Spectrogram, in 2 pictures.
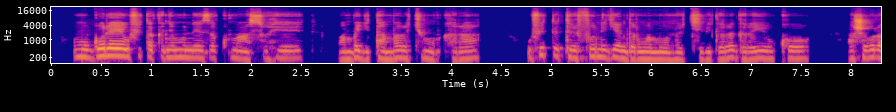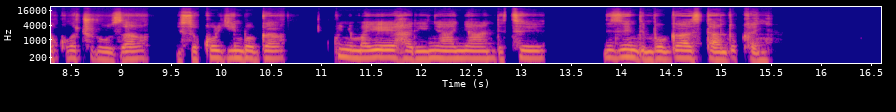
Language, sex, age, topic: Kinyarwanda, female, 25-35, finance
